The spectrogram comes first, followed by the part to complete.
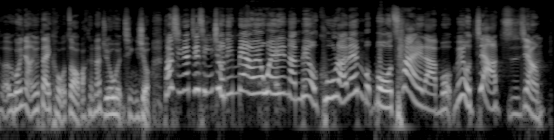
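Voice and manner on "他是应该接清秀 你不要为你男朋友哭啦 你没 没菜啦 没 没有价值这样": much higher, animated uncle imitation; scold-comfort like a local Taiwanese uncle, pitched up; neighbour uncle. Neighbour uncle says boyfriend isn't worth tears, high animated imitation. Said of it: "然后他就说".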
